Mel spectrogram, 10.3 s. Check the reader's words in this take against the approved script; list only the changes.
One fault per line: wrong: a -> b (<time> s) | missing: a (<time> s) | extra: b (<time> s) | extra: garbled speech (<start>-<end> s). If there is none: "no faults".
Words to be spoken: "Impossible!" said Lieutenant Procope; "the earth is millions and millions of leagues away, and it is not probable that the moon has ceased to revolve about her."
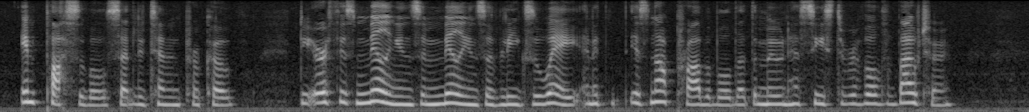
no faults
